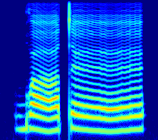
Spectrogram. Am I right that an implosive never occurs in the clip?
yes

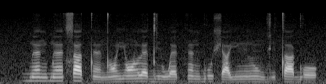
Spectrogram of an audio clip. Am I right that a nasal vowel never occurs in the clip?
no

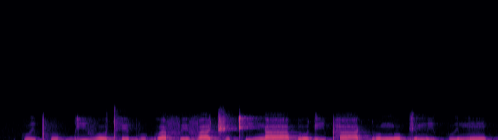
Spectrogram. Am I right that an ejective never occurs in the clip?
yes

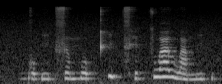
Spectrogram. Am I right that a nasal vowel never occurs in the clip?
yes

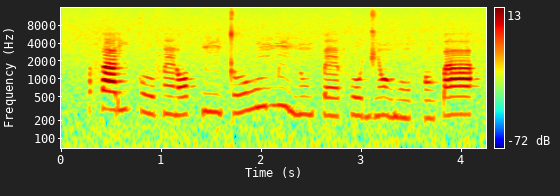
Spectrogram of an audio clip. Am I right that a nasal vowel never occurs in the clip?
no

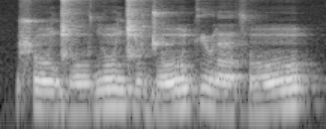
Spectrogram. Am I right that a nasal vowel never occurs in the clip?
no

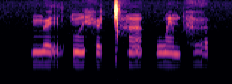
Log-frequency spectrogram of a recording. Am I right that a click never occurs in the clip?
no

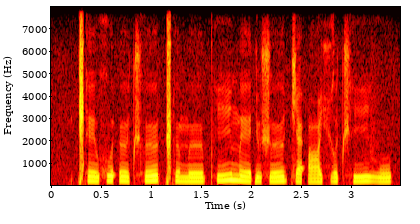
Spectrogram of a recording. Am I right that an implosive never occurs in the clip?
no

